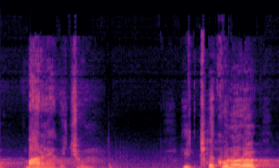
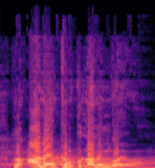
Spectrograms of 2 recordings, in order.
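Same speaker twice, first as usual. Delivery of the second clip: excited amen; 7 semitones higher, 6 dB louder than usual. Real, not acted. Preacher exclaiming amen.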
